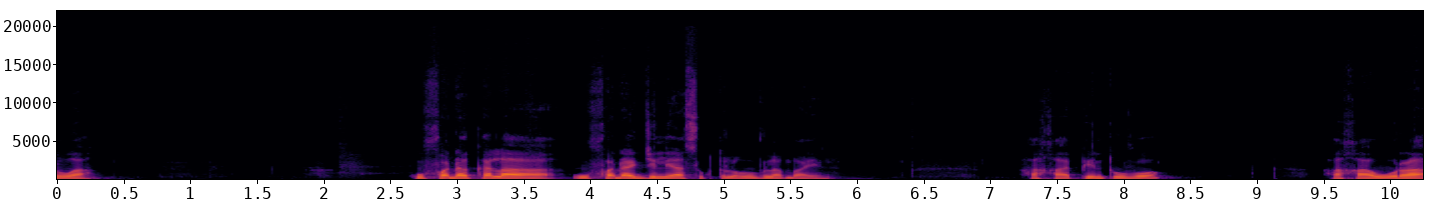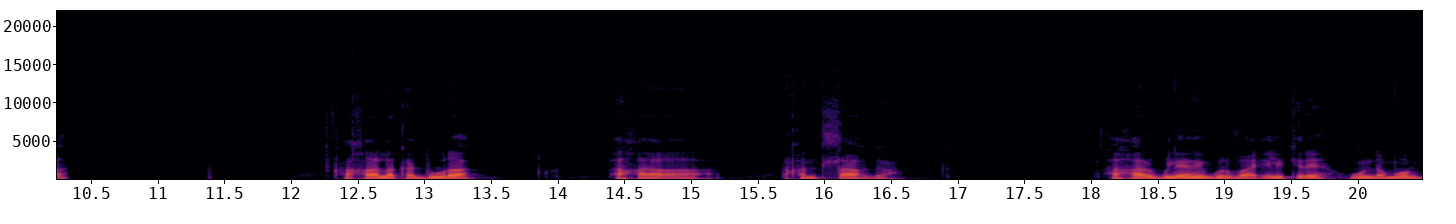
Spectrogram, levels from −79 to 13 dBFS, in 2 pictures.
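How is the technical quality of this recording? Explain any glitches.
Two glitches stand out, one right after the other, in the middle of this speech recording.

From 10.31 to 11.41 s the speech stops and is replaced by a smeared continuation of the last sound, a buzzy tail that fades but never drops to true silence. That stretch of fill runs about 1.08 s. The likely cause is a long network dropout: packets stopped arriving, so the receiver kept extrapolating the last sound. When real audio resumes, roughly 600 ms of speech is simply gone. The delay grew by around half a second in the process.

From 13.00 to 15.97 s the speech runs noticeably quick, about 115% of normal speed, yet the pitch stays put. That's a jitter buffer speed-up. After the outage, the buffer was left holding too much audio. To work off that backlog, the receiver snipped out tiny slices, one or a few pitch periods at a time, again and again, and shed roughly half a second overall. 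The result sounds hurried, not chipmunky.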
